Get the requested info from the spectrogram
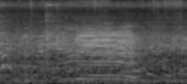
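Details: Hallikar cattle at the Sunday Jodugatte cattle market, a single drawn-out moo with stacked harmonics, over a background of market chatter and voices.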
